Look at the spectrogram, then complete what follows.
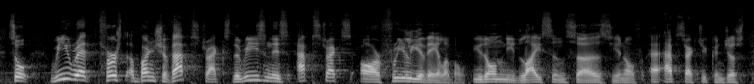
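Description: A middle-aged man lectures to a packed hall in a conversational, lively way. His pitch moves widely as he keeps asking "right?" and quizzes the room. His voice sits at an average pitch for a man. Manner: animated, peppered with "right?", quizzes the audience. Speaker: guest lecturer. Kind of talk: university lecture. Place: large lecture hall with audience.

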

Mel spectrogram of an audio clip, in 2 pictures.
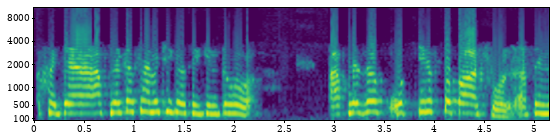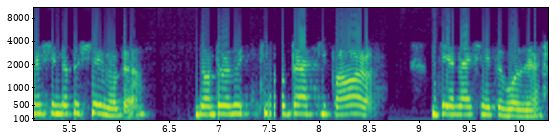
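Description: Fast-talking Bangladeshi woman, muffled call audio. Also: sits high, fairly even intonation. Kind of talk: casual intimate phone conversation.

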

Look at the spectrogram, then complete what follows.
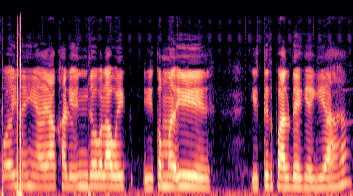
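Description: A woman's voice: mid-range voice, monotone, measured pace, fairly bright tone, smooth, dry recording. A middle-aged woman with a rural Bihari accent, giving short plain interview answers at a village hut. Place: village huts. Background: music.

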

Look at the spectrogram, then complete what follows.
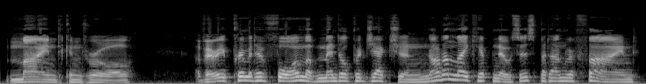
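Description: Composed, higher-voiced masked hero. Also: male voice, lively intonation, fairly bright tone. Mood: grave deducing. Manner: formal, measured, precise. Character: composed, analytical masked crime-fighter, the boss. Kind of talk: 1930s radio drama acting.

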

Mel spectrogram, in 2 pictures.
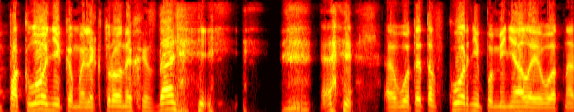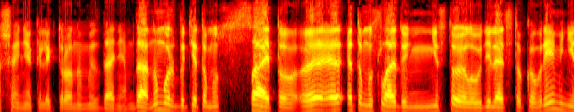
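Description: An older man hosting a webinar lecture. He has a slight cold and fills his talk with many drawn-out hesitations. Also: medium pitch, clear, resonant tone, dry recording, clean studio sound. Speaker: webinar host and publishing trainer. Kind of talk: webinar lecture with personal anecdote. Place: small indoor room. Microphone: webcam or desk mic at a computer.

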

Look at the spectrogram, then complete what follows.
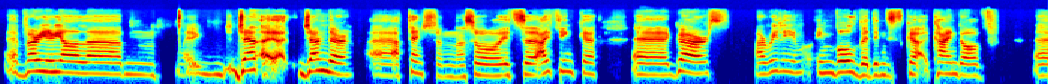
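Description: A woman asking a halting question on a video call, with many fillers. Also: a little high, no echo. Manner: hesitant, many fillers and restarts. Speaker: audience member asking a question. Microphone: laptop mic on a video call.

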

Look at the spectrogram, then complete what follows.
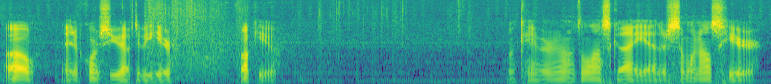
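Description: A man giving casual, reactive commentary while gaming, sarcastic and foul-mouthed, with a gravelly voice. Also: deep voice, moderate pace, pauses often. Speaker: gamer recording a playthrough. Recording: noisy, game gunfire behind voice. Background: video game gunfire and ambience.

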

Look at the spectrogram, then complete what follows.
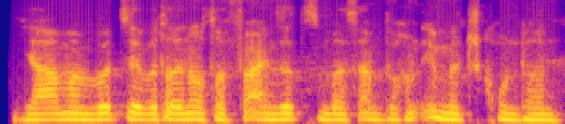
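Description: A man's voice: fairly high pitch, monotone, racing, a little mellow, dry recording, clean studio sound. A man explaining his points in a casual discussion of gaming news. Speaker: podcast panelist.

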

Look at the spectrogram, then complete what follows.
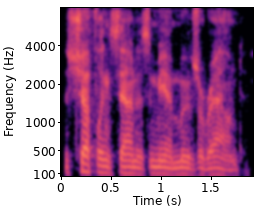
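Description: A man with a lowish voice narrates a radio play's scene and sound cues. His delivery is casual and improvised, and the sound is dry and close. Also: normal speed, darkish tone, no echo. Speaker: narrator and director.

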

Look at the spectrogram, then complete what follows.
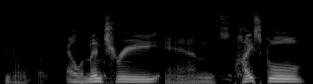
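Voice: medium pitch, expressive, measured pace, darkish tone, no echo, studio quality. A podcast host asking casual, informal questions that sometimes trail off. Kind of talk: casual interview chat.

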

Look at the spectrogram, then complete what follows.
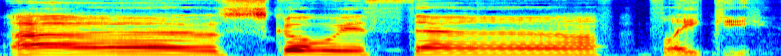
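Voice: mid-range voice, flat delivery, drawn-out words, darkish tone, smooth, faint music behind. A game player chatting casually with friends in a joking, teasing manner. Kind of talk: casual chat.

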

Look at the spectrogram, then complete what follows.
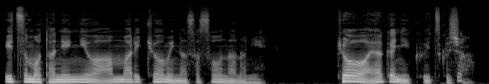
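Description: A man's voice: on the low side, fairly quick, darkish tone, dry recording, clean studio sound, natural voice. A man voicing a sceptical, wry young delinquent in an audio drama. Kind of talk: Japanese boys' audio drama.

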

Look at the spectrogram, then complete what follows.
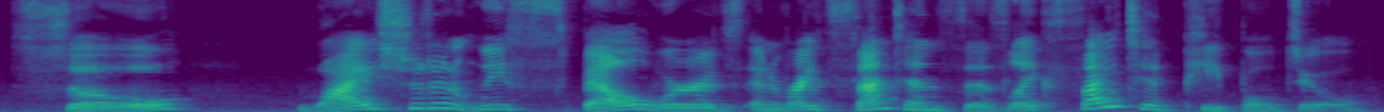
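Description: A woman's voice: a little high, very animated, extremely slow, sharp tone, heavily acted. A woman reading the part of an earnest, determined teenage schoolboy in a storybook, speaking emphatically. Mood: frustrated.

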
